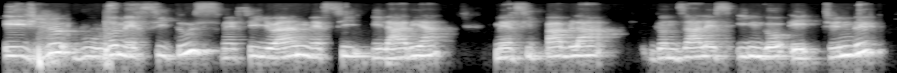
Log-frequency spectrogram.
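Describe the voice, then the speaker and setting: A woman who grew up in Belgium, Italian by birth, giving an online training slowly and deliberately for interpreters. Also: medium pitch, creaky, darkish tone, roomy sound. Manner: slow, deliberate, repeats key points.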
